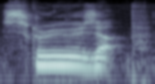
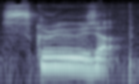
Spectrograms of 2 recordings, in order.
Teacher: we link the s and the uh sound with a z sound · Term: linking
